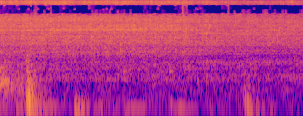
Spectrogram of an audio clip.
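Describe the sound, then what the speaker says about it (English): Food sizzles steadily in a frying pan while amatriciana cooks, a continuous close hiss broken by a few soft low knocks. "you see this is sizzling away"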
